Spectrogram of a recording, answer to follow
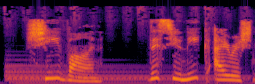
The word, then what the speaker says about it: Siobhan: name Shian is pronounced shivon this unique Irish name features a soft shush sound followed by a stress on the second syllable rhyming with lawn remembering this pronunciation can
